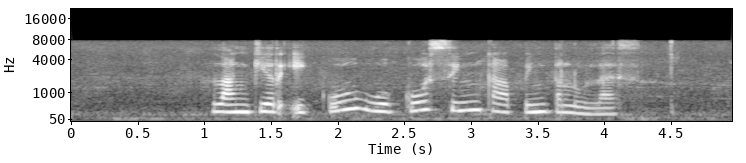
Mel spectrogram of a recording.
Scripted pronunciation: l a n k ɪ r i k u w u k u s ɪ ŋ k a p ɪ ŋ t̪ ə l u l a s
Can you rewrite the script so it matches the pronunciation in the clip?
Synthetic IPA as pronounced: l a ŋ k ɪ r i k u w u k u s ɪ ŋ k a p ɪ ŋ t̪ ə l u l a s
